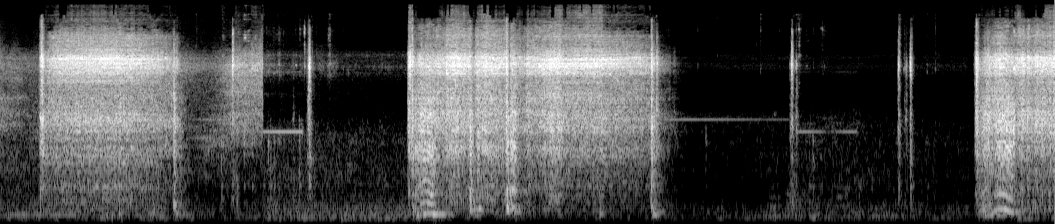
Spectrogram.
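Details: Toyota Hiace: repeated bursts of cranking, each a couple of seconds long, with pauses and no catch; hard starting.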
